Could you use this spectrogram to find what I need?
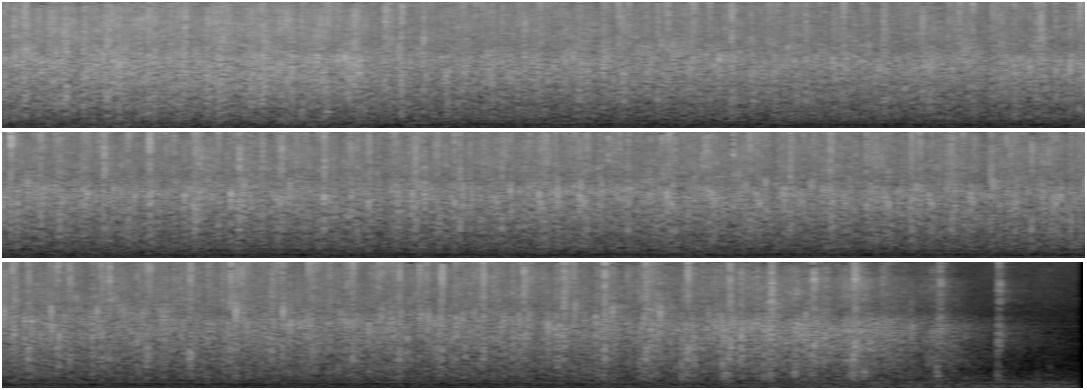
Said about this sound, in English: You may now offer your applause for all of these graduates.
